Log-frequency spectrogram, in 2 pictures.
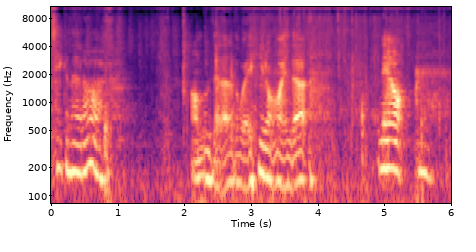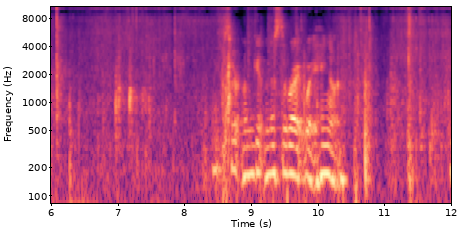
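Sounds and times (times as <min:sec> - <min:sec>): paper rustling: 0:01.2 - 0:12.0.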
